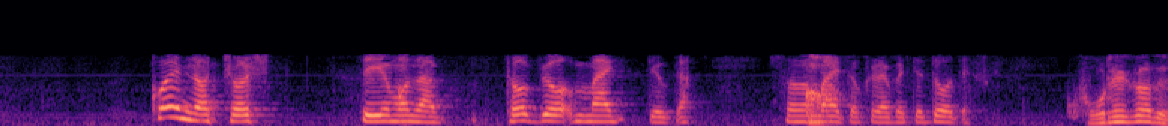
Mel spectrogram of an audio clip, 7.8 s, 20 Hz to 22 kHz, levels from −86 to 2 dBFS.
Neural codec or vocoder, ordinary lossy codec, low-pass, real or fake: none; none; 3.6 kHz; real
